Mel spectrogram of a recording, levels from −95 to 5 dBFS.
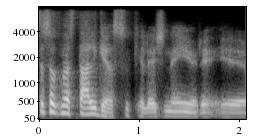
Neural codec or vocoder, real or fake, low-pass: codec, 24 kHz, 0.9 kbps, DualCodec; fake; 7.2 kHz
